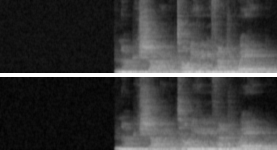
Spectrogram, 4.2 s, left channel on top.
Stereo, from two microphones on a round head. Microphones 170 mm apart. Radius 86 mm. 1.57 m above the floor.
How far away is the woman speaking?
About 1.1 m.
